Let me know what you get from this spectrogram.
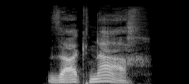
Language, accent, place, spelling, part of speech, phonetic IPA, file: German, Germany, Berlin, sag nach, verb, [ˌzaːk ˈnaːx], De-sag nach.ogg
- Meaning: 1. singular imperative of nachsagen 2. first-person singular present of nachsagen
